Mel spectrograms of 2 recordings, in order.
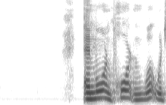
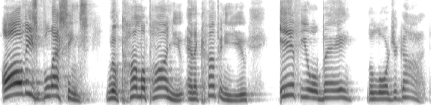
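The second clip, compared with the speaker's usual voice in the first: raised, emphatic preaching voice, easing at phrase ends; scripture read out with force; preached scripture reading; 6 semitones higher, 5 dB louder than usual. Acted. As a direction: declare the blessings to the congregation. Reads scripture aloud to congregation.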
